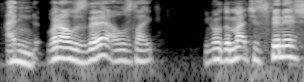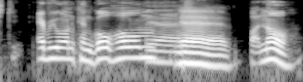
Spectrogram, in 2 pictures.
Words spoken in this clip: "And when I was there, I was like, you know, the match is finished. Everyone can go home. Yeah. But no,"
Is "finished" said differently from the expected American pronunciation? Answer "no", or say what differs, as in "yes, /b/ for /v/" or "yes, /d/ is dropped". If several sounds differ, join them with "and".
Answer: no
